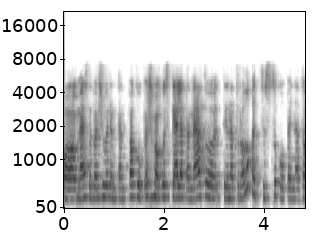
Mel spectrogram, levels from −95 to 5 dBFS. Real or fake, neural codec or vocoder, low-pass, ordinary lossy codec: real; none; 7.2 kHz; AAC, 48 kbps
